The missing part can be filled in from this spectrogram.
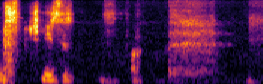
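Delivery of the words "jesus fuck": soft laughing through the words. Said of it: "Sorry, I'm laughing at".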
